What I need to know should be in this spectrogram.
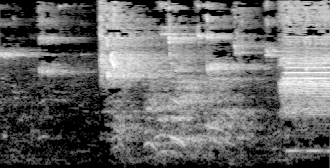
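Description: Spectators cheer and clap.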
